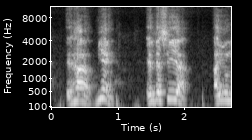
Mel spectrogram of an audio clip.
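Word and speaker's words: אחד: utilizada la palabra hebrea que se pronuncia Ejad o Eshad, decía yo, pero se pronuncia Ejad.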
